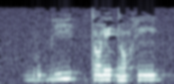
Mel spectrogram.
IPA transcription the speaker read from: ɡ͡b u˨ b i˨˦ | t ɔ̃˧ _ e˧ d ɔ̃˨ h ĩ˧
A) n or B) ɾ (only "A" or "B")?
B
